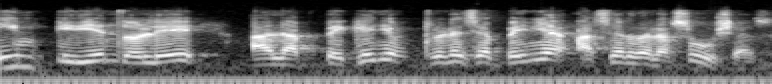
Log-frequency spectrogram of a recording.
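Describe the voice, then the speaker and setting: A man speaks with a Rioplatense accent. His pace is moderate. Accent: Rioplatense Spanish (Argentine). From Argentina, Mar del Plata. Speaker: comedian. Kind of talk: casual comedic chat. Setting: remote call.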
